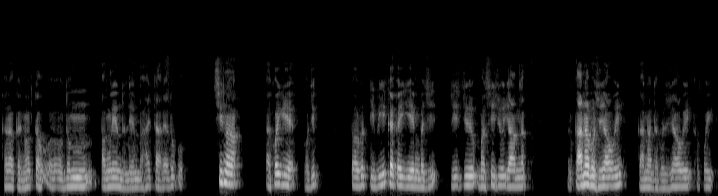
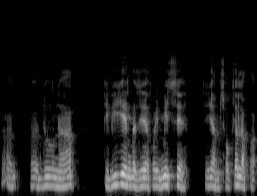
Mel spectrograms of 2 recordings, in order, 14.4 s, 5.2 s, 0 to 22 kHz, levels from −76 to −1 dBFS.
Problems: background sounds at intervals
